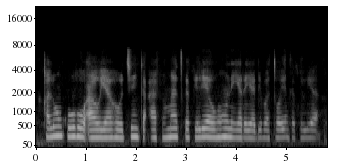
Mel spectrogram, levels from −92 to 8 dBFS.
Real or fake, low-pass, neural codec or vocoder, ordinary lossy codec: fake; 7.2 kHz; codec, 24 kHz, 1.2 kbps, DualCodec; Opus, 64 kbps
